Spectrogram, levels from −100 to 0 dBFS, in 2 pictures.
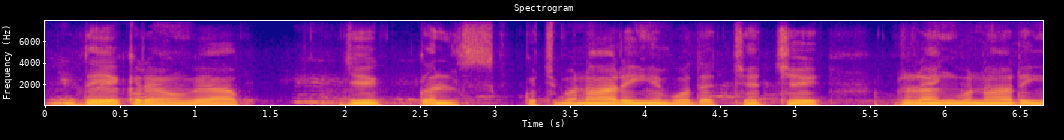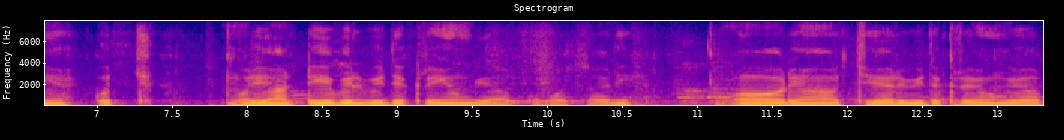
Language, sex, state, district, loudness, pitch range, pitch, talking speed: Hindi, male, Chhattisgarh, Raigarh, -22 LUFS, 135-150 Hz, 145 Hz, 145 wpm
